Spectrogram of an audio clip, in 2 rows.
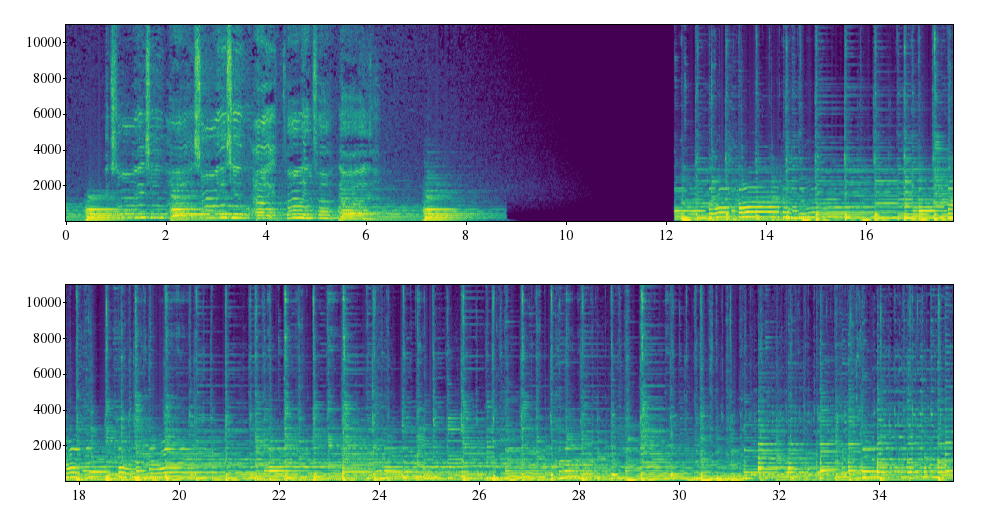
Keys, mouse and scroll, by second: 0.7 click, 1.1 right click, 1.4 click, 1.7 c, 2.4 middle click, 3.5-5.8 typing, 7.1 i, 8.8-9.9 drag, 9.9 KP_3, 10.0 click, 10.1 KP_Decimal, 10.5 z, 11.2 c, 12.5 click, 13.1 c, 20.4-22.4 right drag, 21.0 c, 22.7-24.6 right drag, 23.7 e, 24.6 z, 24.7-27.4 drag, 27.4 KP_3, 27.7 KP_Decimal, 29.1 ctrl+b, 32.2 ctrl+s, 32.6 Tab, 33.0 z.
